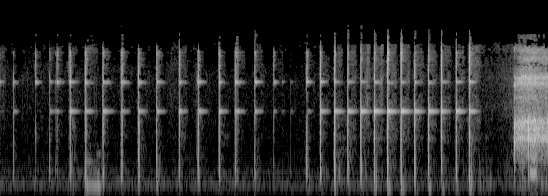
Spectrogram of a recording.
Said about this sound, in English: Welcome to my ASMR. We are tapping. Today we're doing glass triggers.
